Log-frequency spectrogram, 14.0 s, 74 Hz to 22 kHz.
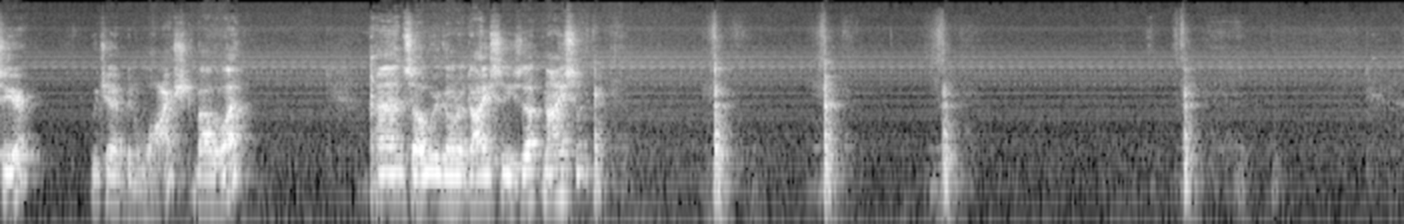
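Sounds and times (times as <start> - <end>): knife striking cutting board: 5.8 - 6.2, 7.1 - 7.5, 8.2 - 8.6, 9.3 - 9.7, 11.8 - 12.2.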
